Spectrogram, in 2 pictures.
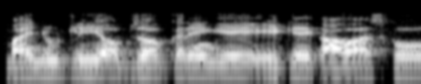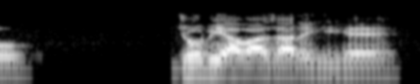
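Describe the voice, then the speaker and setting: Heard through lo-fi sound, a mid-range male voice with an Indian accent teaches a guided yoga nidra session. He stays calm and instructive, with deliberate repetition and pauses.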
